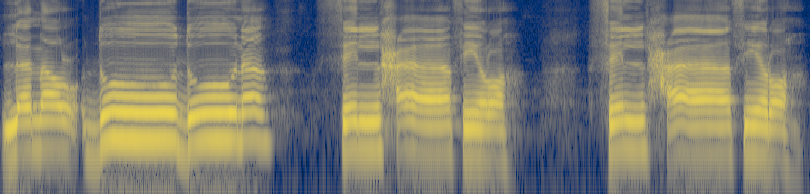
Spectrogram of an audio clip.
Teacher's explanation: گول والی تا، یہاں پر ہمیں اسے ہا ساکنہ سے بدل دینا ہے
